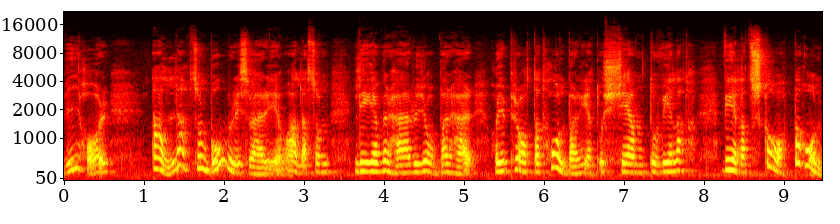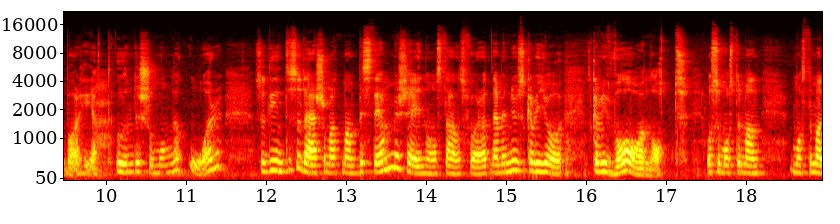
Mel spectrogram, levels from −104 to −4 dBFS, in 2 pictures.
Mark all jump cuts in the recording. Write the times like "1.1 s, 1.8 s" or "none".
none

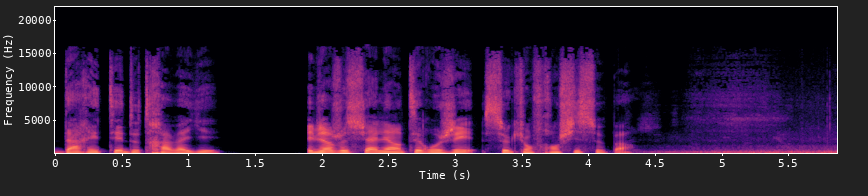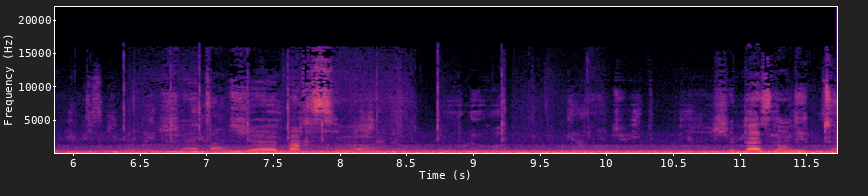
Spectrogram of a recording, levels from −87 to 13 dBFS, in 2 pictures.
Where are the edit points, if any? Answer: none

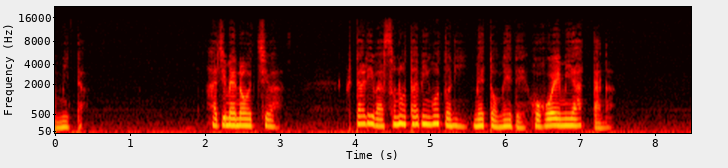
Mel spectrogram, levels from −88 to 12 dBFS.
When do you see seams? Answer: none

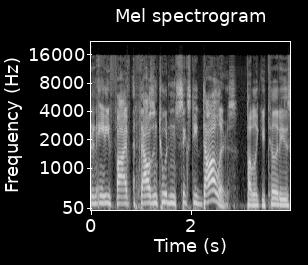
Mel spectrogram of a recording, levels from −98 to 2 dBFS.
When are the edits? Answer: 3.0 s

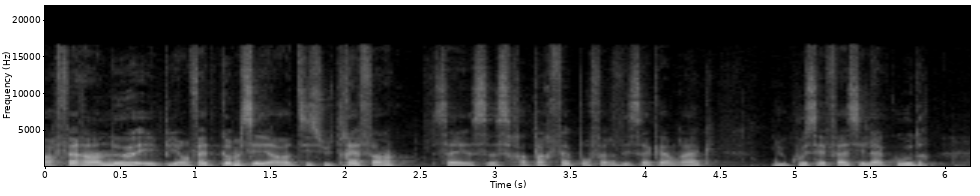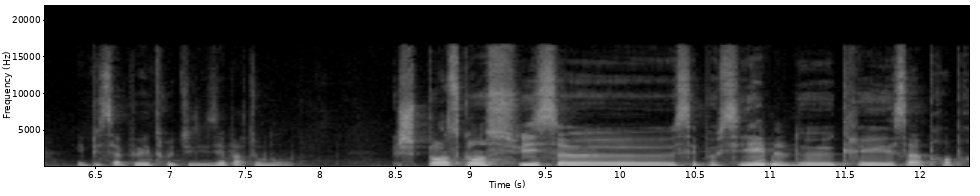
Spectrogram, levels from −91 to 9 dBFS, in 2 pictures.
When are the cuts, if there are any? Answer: none

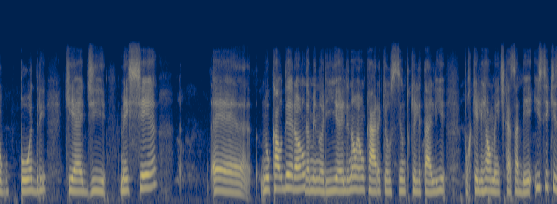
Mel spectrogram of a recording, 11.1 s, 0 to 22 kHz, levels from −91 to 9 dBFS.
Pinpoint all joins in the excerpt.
6.1 s

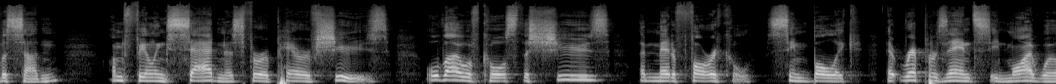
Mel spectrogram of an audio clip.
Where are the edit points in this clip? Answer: 8.8 s

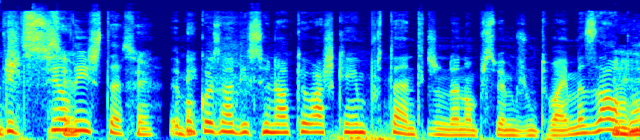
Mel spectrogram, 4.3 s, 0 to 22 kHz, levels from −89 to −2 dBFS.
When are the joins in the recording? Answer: 1.2 s, 2.9 s

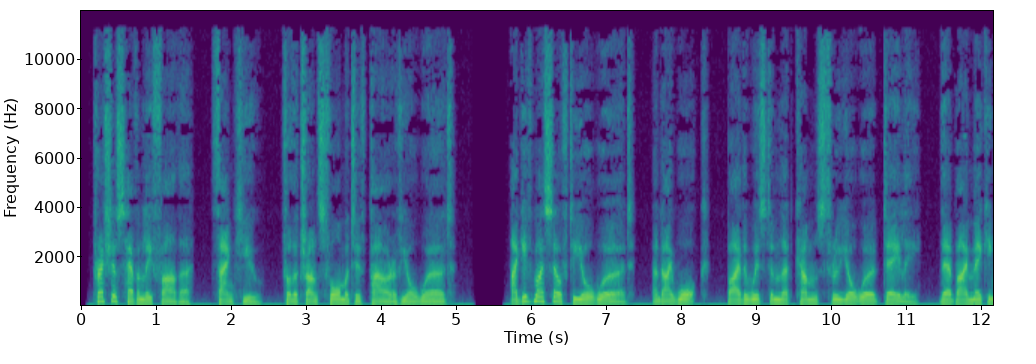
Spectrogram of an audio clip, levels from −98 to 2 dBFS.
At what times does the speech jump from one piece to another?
none

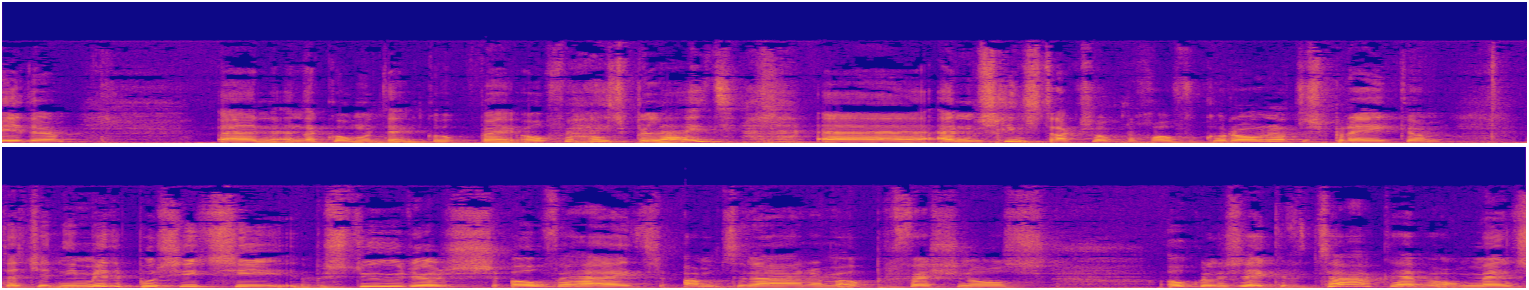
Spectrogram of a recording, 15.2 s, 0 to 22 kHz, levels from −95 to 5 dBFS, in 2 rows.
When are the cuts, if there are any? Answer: 9.1 s

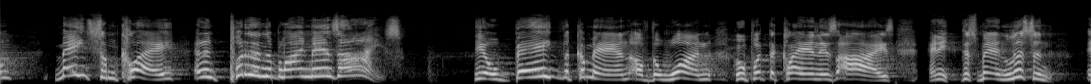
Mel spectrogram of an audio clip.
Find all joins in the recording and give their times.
4.7 s, 9.2 s

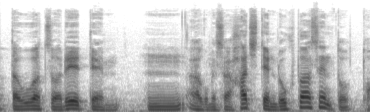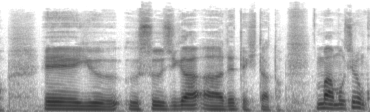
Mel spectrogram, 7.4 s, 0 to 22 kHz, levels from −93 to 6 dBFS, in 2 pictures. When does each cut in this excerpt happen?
none

